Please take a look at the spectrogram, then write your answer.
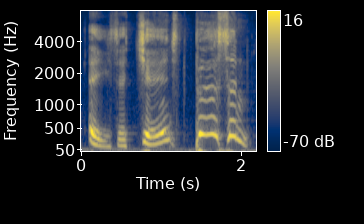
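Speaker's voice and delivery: big, loud, drawn-out character voice; high, booming slow agreement; Mister Greedy. A narrator's reading. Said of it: "agreed Mister Greedy".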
